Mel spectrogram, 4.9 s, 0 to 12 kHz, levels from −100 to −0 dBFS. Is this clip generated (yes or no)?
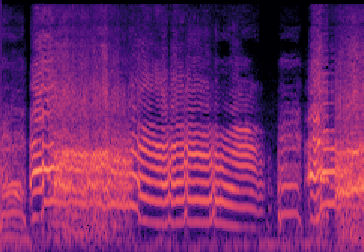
yes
